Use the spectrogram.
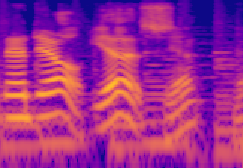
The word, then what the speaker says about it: Mandl: It's Mandl, like handle.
